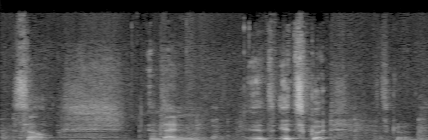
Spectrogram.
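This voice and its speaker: A man's somewhat breathy, dark and mellow voice at a moderate pace, with a German accent. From Germany. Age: 60s. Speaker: scientist and language student. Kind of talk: casual interview. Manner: halting.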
